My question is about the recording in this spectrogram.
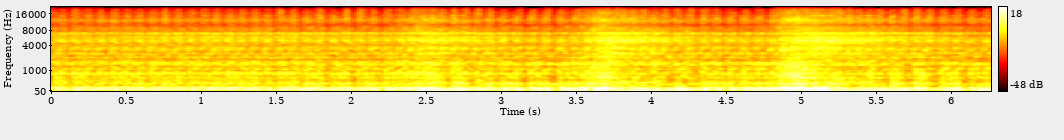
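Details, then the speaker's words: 1973 Triumph T100 twin after restoration, idling: crisp even throttle blips rising and falling cleanly over a steady idle; starts, runs and road-tested well with good throttle, engine healthy (separate oil leak from cases). "okay we finish this bike up before I went on vacation uh as much as we can it starts runs sounds good"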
